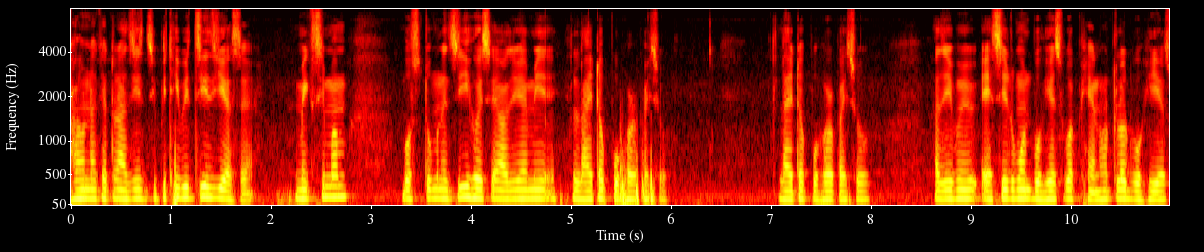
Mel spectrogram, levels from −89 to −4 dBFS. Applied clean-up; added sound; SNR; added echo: none; none; none; none.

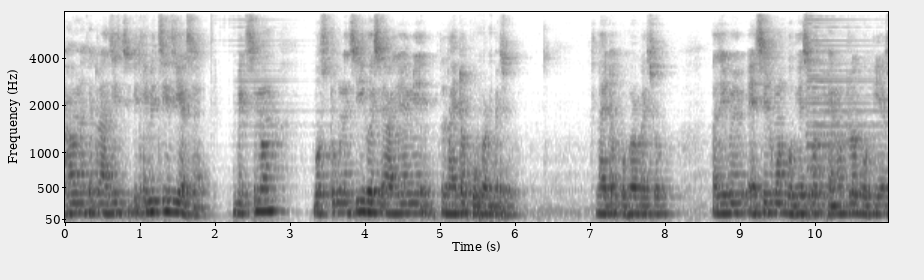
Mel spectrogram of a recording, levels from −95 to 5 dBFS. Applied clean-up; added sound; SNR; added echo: neural separator model SepFormer DNS4.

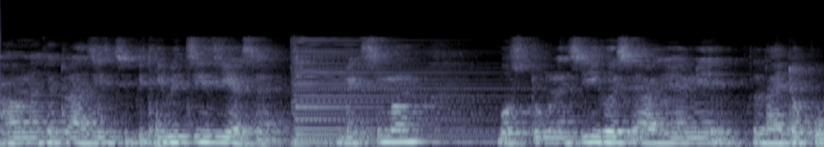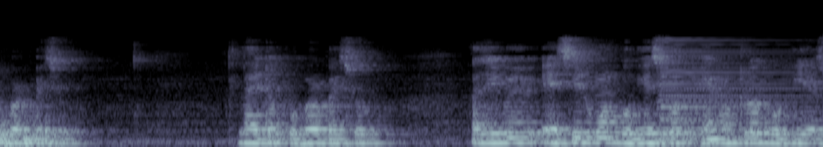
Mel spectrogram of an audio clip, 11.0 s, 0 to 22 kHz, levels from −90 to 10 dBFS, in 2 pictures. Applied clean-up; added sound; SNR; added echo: none; Acoustic guitar; 17 dB; reverberation time 0.6 s.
